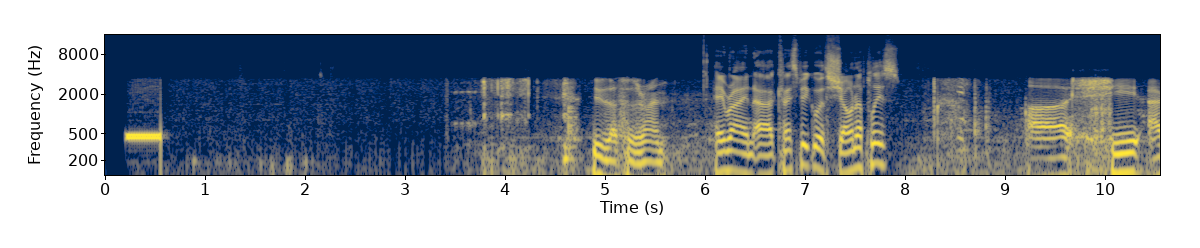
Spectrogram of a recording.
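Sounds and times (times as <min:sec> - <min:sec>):
short loud telephone tone: 0:00.2 - 0:00.6
speech: 0:04.9 - 0:08.0, 0:09.2 - 0:10.5.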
